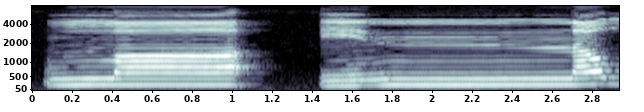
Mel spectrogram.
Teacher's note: नून के ऊपर ज़बर है, आगे अल्लाह का लाम है, नून को अल्लाह के लाम से मिलाएंगे, अल्लाह का लाम ज़बर की वजह से मोटा पढ़ा जाएगा, जैसे नल नल। लाम के ऊपर खड़ा ज़बर, एक अलिफ की मिकदार खींच कर पढ़ेंगे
